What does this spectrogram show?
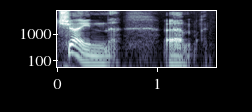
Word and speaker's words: Chain: established one well philippe chain thing that i would say his his surname it's how it's spelt as in bicycle saying philippe is a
